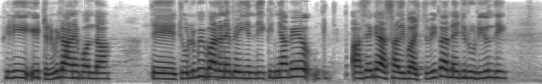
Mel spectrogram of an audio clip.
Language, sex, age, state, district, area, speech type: Dogri, female, 45-60, Jammu and Kashmir, Samba, urban, spontaneous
